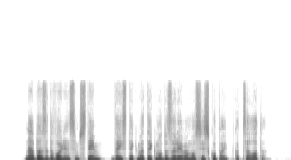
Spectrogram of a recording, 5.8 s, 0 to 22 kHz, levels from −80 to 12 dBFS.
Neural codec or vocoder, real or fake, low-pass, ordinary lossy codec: codec, 24 kHz, 0.5 kbps, DualCodec; fake; 10.8 kHz; none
